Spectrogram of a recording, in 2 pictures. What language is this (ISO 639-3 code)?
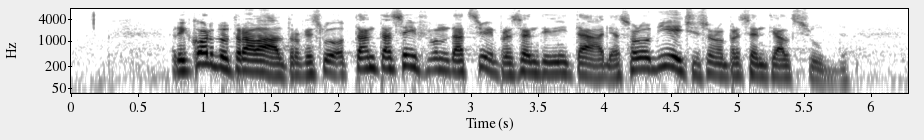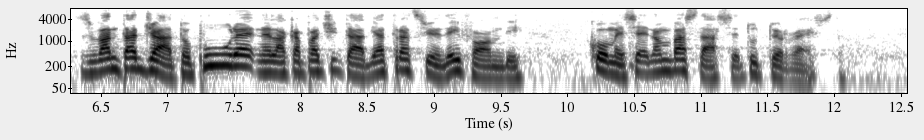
ita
